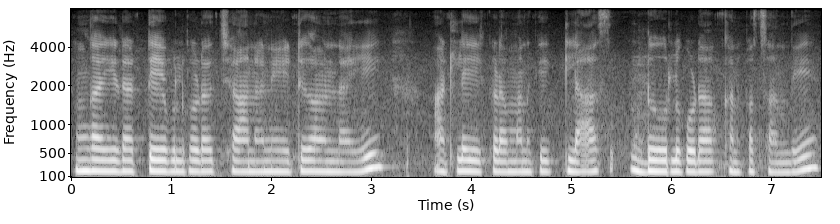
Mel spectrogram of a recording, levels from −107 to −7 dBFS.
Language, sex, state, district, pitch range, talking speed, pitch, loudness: Telugu, female, Andhra Pradesh, Annamaya, 180-190 Hz, 130 wpm, 185 Hz, -17 LUFS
